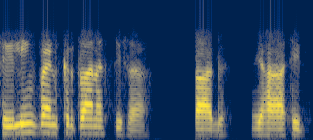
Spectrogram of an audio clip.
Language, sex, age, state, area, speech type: Sanskrit, male, 18-30, Chhattisgarh, urban, conversation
